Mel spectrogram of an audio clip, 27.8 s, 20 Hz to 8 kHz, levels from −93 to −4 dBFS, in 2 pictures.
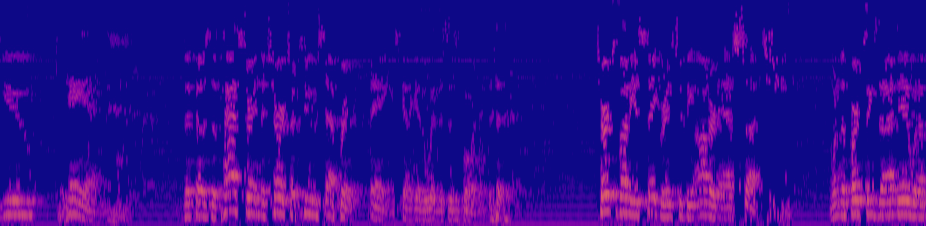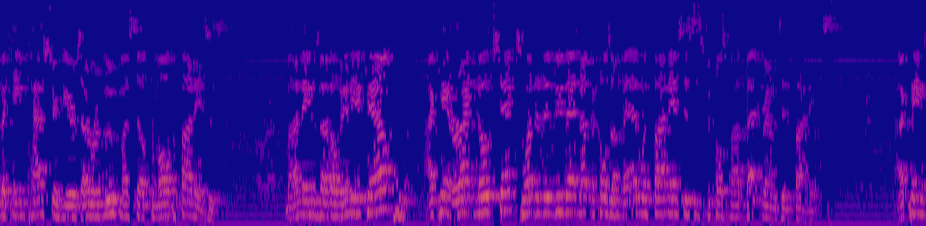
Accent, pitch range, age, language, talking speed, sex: American, 155-205 Hz, 40-59, English, 175 wpm, male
